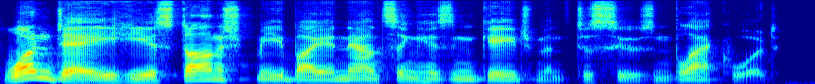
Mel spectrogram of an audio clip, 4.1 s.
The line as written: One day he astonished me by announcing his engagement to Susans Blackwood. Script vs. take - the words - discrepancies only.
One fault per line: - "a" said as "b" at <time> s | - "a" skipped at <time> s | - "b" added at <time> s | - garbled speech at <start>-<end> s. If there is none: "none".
- "Susans" said as "Susan" at 3.0 s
